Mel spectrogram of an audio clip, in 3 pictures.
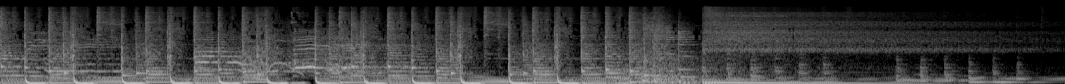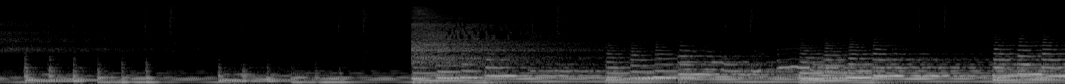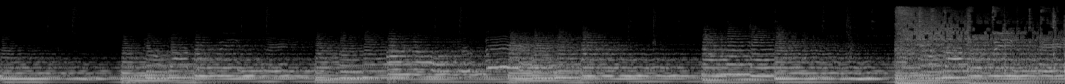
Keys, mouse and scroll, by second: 0.4-1.7 drag, 2.4 shift+middle click, 3.7 click, 4.4 click, 4.8 g, 6.8 shift+middle click, 7.8 click, 8.3 click, 9.0 click, 9.4 click, 10.1 click, 11.3 ctrl+a, 11.9 ctrl+a, 12.3 ctrl+a, 12.6 ctrl+a, 13.2 click, 14.5 click, 15.5 click, 17.0 click, 17.3 click, 17.6 click, 17.9 click, 18.5 click, 19.1 click, 20.2 ctrl+a, 21.4 ctrl+a, 21.7 ctrl+a, 21.9 ctrl+a, 22.1 ctrl+a, 22.3 ctrl+a, 22.9 middle click, 24.3 middle click, 25.4 click, 26.2 click, 27.1 click, 28.2 ctrl+a, 28.3 ctrl+a, 29.0-29.4 ctrl+a, 29.5 ctrl+a, 30.1 ctrl+a.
